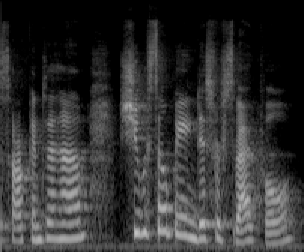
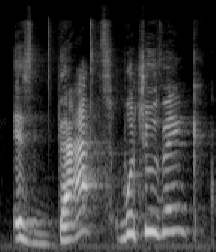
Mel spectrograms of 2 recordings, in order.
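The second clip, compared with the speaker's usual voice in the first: mock emphatic; 6 semitones higher, 4 dB louder than usual. Mocking emphatic imitation.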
